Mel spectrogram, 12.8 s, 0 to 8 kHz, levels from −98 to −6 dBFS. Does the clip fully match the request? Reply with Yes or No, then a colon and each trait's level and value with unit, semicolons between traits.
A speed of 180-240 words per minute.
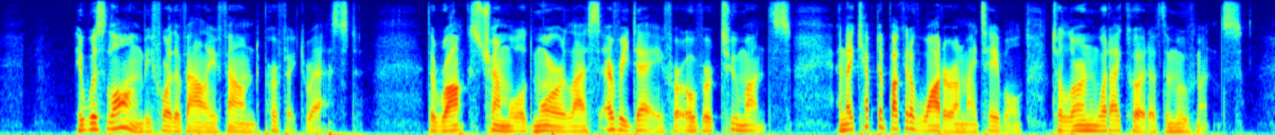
Yes: average, 185 wpm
